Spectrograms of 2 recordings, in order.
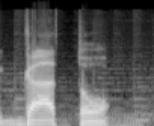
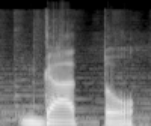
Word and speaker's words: gato: For example, gato, gato, o garaje, garaje.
